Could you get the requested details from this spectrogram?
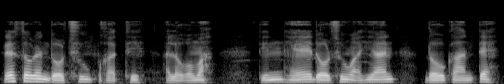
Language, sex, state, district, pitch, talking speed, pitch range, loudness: Mizo, male, Mizoram, Aizawl, 105 Hz, 200 wpm, 100-115 Hz, -18 LUFS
